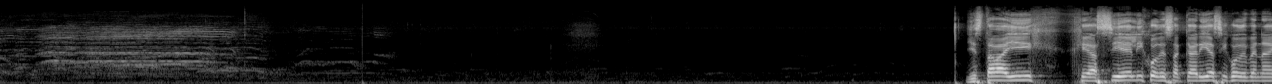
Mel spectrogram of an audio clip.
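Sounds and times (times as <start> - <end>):
group of children shouting together in a big room: 0.0 - 4.0
speech: 9.7 - 12.7.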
